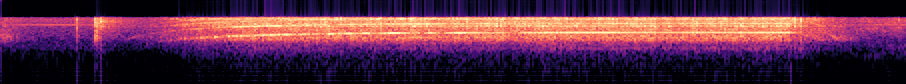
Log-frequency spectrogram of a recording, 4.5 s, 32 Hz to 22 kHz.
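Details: Starter from a 2000 Ford F150 5.4L, bench-tested on 12 V after tapping a sticking solenoid: whine climbs quickly to a steady high pitch, holds about three seconds, winds down; starter motor spins freely.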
